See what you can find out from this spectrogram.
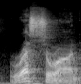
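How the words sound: It is pronounced the English way. "which we would pronounce as restaurant in English"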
